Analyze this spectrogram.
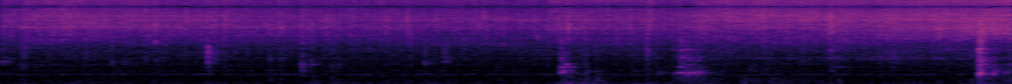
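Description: Sausages fry in a pan with a steady, fairly soft sizzle and hiss, broken by occasional knocks and scrapes as they are moved around.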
